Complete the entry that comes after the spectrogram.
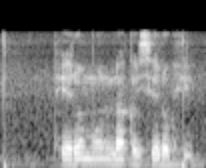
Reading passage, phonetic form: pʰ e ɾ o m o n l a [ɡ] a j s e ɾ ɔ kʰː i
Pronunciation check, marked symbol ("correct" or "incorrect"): incorrect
